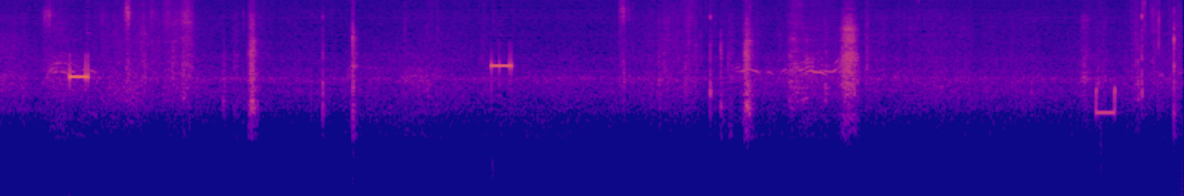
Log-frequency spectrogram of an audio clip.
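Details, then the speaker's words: Pure-tone audiometry test tones played through headphones in a simulated ASMR hospital roleplay hearing test, for a patient with clogged ears and mild redness on both sides; the listener raises the hand on the side the tone is heard. "Dobra? Więc w porządku, więc usłyszysz serię dźwięków. Chcę, żebyście podnieśli rękę, która odpowiada stronie, z której słyszycie ton."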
